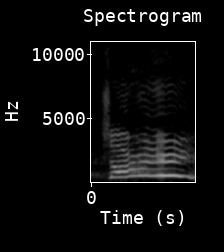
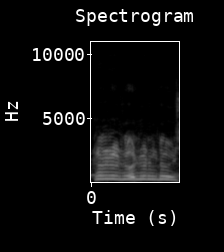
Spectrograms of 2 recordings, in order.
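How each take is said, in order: First: Loud, high, drawn-out holler; yelled apology. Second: Quick apology called in passing. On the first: Skier to lady already gone behind him, long high yell. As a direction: yell sorry after someone far behind you. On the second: Skier to lady whose skis he cut across, called-out apology. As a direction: call sorry as you careen past. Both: Retold or imitated.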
